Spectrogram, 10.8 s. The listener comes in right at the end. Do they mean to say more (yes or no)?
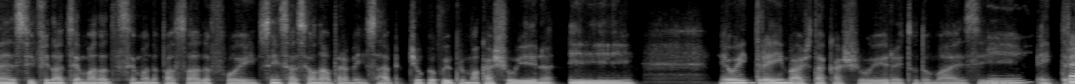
no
